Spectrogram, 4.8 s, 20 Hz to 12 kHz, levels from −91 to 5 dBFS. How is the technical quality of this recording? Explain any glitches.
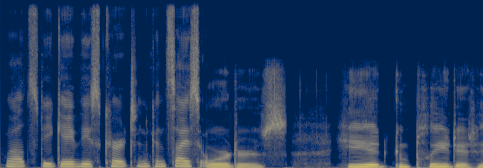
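The recording has one clear glitch: from 2.07 s to the end at 4.84 s, there is a section at the wrong speed. The speech suddenly slows to 0.61 times its proper rate, so pitch drops by about ten semitones and the voice turns deep and dragging. This likely comes from that stretch being played or resampled against the wrong clock. On a spectrogram, harmonics and formants shift abruptly downward and syllables stretch wider; the waveform's cycles and word envelopes lengthen visibly from 2.07 s onward.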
